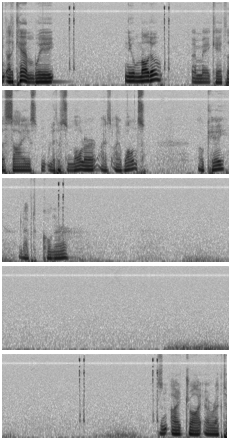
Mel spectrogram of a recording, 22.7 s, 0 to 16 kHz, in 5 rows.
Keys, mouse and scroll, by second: 1.5 click, 10.3 click, 19.7 click.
